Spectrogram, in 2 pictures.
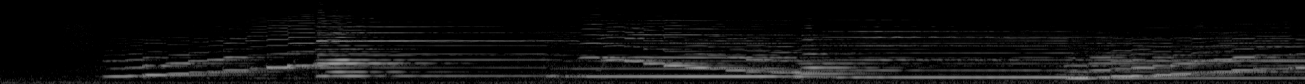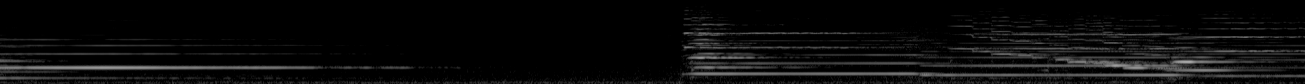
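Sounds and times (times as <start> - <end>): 
string quartet: 1.2 - 15.9, 19.9 - 26.0.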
